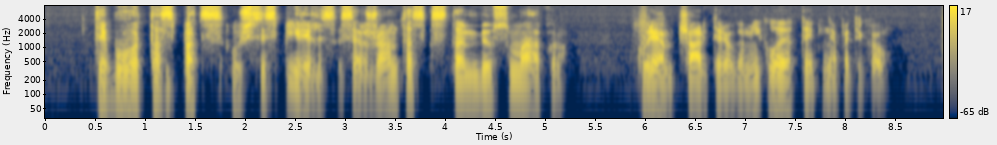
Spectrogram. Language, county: Lithuanian, Kaunas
